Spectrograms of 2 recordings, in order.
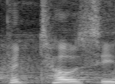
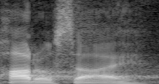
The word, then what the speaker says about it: Potosi: working in a small little country church in potosi Missouri you've never heard of it before it's pronounced potosi not Pato sigh all right potosi Missouri Erica and I we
